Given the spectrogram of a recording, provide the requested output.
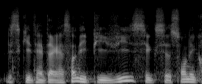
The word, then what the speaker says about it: PIWI: PV, ça s'écrit PIWI, et c'est effectivement un acronyme pour des cépages résistants aux maladies.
